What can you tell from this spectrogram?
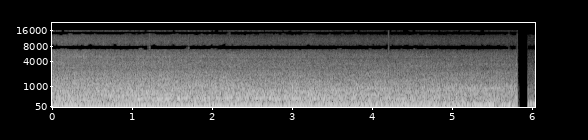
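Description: Tractor engine and a trailed Verhoeven leek harvester working close by: a steady, loud engine drone under dense mechanical noise from the harvester. It cuts off suddenly near the end.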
